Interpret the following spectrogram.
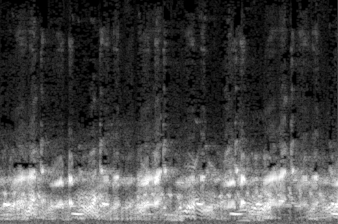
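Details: Frogs in full chorus, continuous raspy croaking layered from many animals, with occasional squeaky upward chirps and brief whistles rising above the constant churning din.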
